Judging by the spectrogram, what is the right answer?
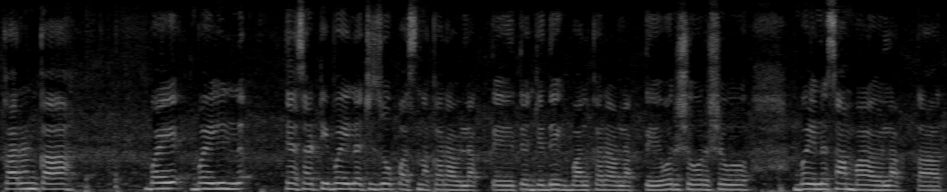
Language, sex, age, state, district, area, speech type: Marathi, female, 45-60, Maharashtra, Osmanabad, rural, spontaneous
